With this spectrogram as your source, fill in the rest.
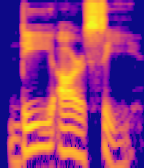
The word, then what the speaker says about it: D'Arcy: D'Arcy?" Hilliard said the master's name in 3 distinct syllables like letters, D.R.C.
